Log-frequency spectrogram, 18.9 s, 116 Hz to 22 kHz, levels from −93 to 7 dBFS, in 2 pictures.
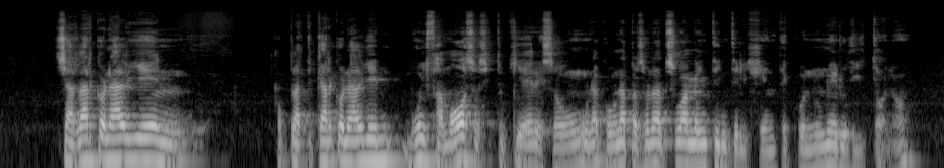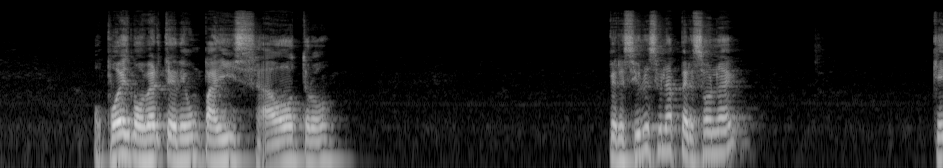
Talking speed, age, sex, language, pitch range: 120 wpm, 50-69, male, Spanish, 125-155 Hz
